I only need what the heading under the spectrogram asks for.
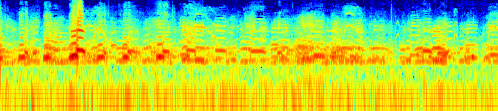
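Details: Contact calls from a group of whooper swans heard up close: rapid, irregular honking notes tumbling over each other, several loud bursts, with Wigeon and Canada geese calling in the background.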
